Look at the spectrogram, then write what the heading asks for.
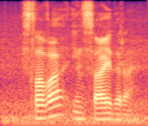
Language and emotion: Russian, neutral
